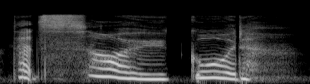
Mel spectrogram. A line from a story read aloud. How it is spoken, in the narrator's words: I sighed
